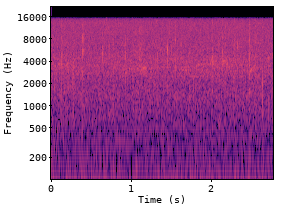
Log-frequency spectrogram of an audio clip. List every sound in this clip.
Red-eyed Vireo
